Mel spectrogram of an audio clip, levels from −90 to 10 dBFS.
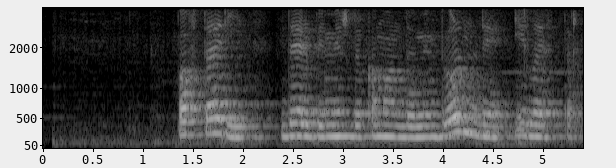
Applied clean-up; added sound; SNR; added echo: none; none; none; reverberation time 0.7 s.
